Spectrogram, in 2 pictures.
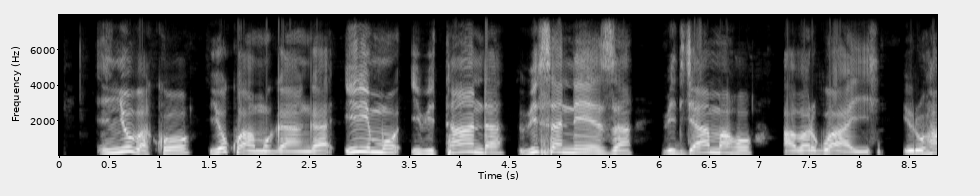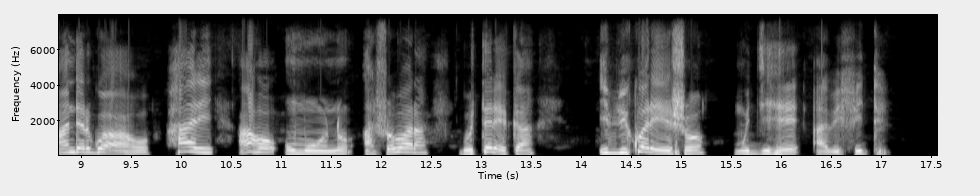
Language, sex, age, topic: Kinyarwanda, male, 18-24, health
